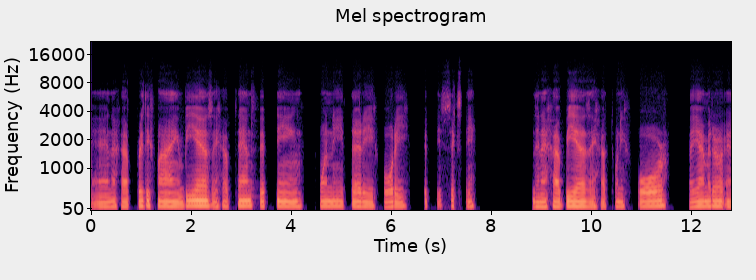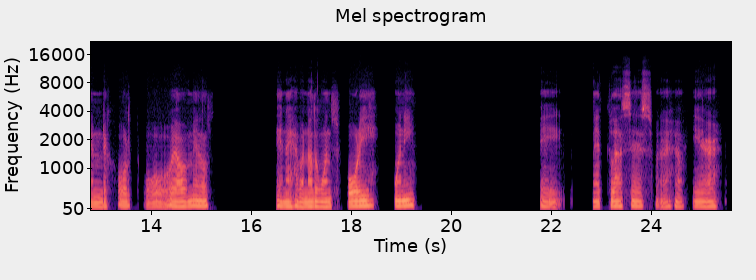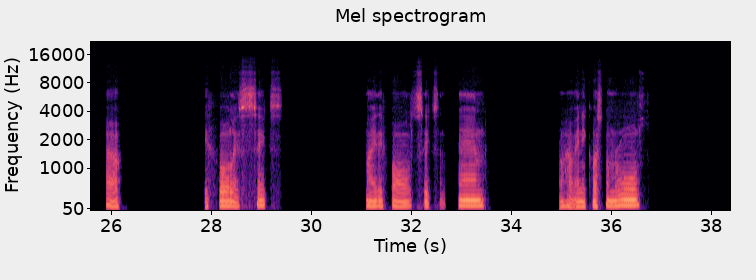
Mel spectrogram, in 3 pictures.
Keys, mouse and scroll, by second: 0.9 click, 2.6-3.6 drag, 5.1-6.3 drag, 17.3-22.3 drag, 23.7 click, 33.9 click.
